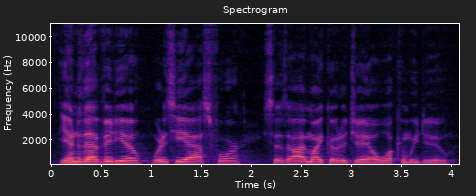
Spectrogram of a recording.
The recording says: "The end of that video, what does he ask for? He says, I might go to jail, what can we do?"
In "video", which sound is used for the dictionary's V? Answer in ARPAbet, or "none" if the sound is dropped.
V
